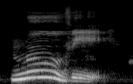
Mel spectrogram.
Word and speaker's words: movie: Movie. I-E. Again, I-E combination. It makes a long E sound.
